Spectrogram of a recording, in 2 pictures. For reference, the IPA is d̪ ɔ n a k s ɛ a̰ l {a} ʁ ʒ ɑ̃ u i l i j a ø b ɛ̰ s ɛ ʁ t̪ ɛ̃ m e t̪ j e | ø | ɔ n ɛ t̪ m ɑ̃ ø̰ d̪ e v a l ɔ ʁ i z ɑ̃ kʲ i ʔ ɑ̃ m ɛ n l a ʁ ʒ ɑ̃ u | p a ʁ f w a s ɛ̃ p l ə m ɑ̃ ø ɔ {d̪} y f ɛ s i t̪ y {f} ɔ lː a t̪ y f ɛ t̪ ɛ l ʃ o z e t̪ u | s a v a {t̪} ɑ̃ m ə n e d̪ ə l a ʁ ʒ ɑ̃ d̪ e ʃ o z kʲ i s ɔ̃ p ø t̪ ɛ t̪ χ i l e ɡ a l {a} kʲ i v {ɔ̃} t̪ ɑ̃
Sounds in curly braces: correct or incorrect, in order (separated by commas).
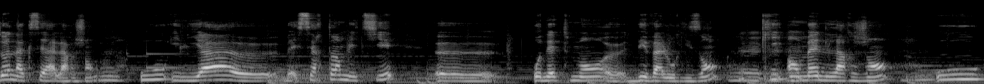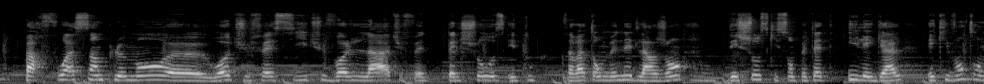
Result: correct, incorrect, incorrect, correct, incorrect, correct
